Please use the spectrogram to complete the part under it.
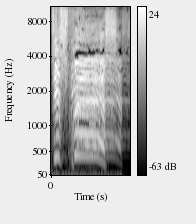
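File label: British displace; player; Source Engine; dod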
